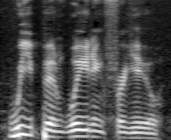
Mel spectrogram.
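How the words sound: It is said in a put-on Barney voice.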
